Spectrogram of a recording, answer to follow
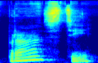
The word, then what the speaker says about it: прости: O, not stressed, is A. Please remember this rule. For example, сон is a dream. The O is O. 100, 100 is 100, 100. O is O. But in прости, as I told you,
